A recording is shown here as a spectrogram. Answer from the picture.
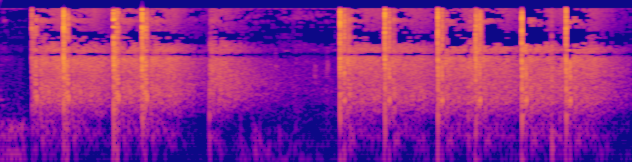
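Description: A string of about eleven pistol shots, mostly fired in quick pairs with a pause of about a second in the middle, each followed by a short echo.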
